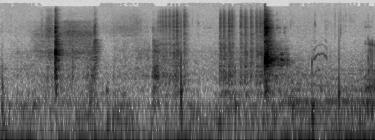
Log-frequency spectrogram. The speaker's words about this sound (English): Sorry, I'm prepping my water.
